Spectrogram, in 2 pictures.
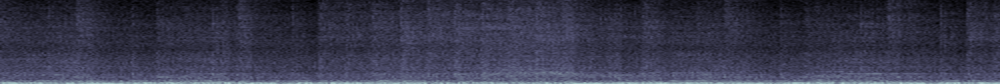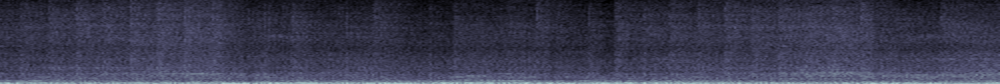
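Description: Backing music for the dance, dominated by a dense, steady low bass with fainter melodic tones above it.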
